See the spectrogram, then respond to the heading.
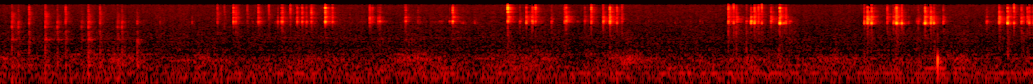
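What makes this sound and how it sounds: Long nails tap and scratch a small hollow glass bell jar ornament with a jute base, held up close. Quiet, quick, bright ticks and clicks come in irregular bursts over a soft scratching hiss, each tap dying away almost at once with a faint high glassy edge.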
